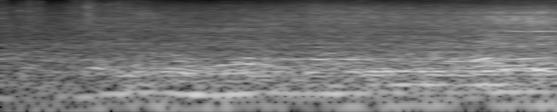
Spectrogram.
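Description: A motor vehicle's engine running close by, a low steady rumble that builds up about half a second in, with faint voices in the background.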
